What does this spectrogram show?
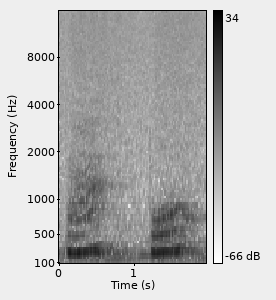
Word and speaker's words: Tafolla: He said, Tafolla. The double L in Spanish is pronounced like a Y. And she said, oh, I get it, like tortilla and mantilla.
